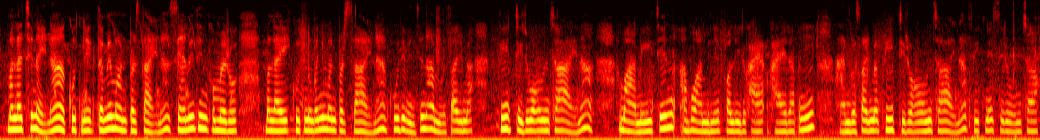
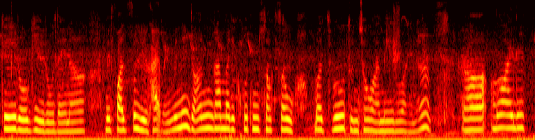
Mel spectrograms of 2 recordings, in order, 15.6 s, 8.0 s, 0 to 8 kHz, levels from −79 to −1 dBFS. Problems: background sounds at intervals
